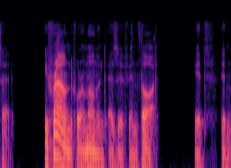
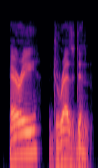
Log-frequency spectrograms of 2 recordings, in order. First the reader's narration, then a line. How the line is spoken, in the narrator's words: I said in a clear tone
